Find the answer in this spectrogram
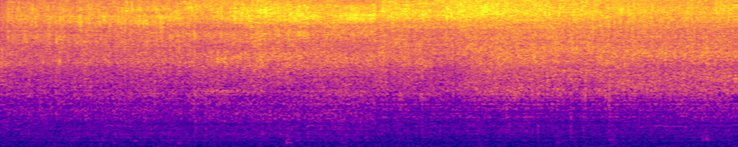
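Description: Speck-wrapped chicken legs sizzling steadily in hot oil in a frying pan as they brown.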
